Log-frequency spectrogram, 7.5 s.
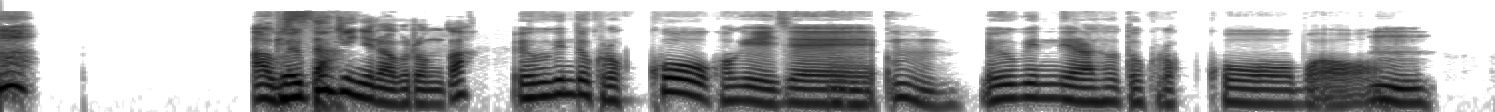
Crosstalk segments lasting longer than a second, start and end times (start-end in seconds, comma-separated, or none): none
